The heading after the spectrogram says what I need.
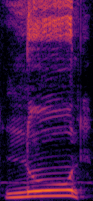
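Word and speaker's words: ن: এরপরে নুন মুখ গোলাকার করে জিহ্বার আগে উপরের তালের সঙ্গে নুন এভাবে উচ্চারণ করবেন।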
